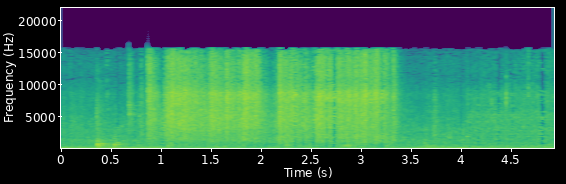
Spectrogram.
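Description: Hot oil sizzling loudly in a cast-iron skillet for about two and a half seconds, starting about a second in, then dropping back.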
